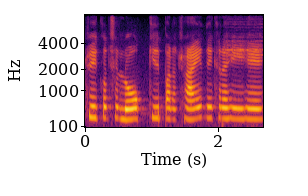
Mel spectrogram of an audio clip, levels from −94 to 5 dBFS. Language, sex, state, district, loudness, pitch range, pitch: Hindi, female, Madhya Pradesh, Bhopal, -16 LUFS, 235-255 Hz, 245 Hz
